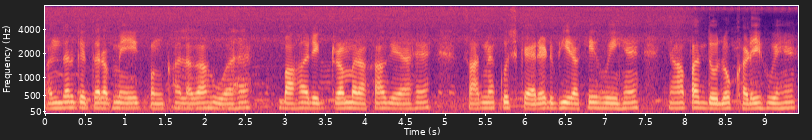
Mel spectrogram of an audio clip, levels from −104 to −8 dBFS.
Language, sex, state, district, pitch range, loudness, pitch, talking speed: Hindi, male, Madhya Pradesh, Katni, 140-150 Hz, -20 LUFS, 145 Hz, 190 wpm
